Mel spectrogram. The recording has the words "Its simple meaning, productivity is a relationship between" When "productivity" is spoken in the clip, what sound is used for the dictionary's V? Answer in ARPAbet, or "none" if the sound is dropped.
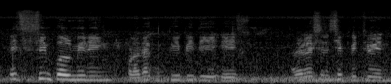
B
